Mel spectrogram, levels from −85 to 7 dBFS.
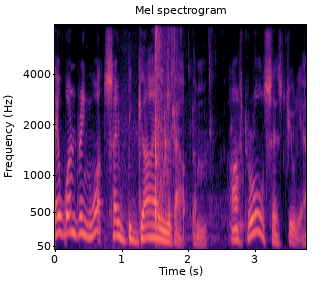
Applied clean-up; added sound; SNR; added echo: none; Bathtub (filling or washing) / Water / Splash, splatter; 10 dB; none.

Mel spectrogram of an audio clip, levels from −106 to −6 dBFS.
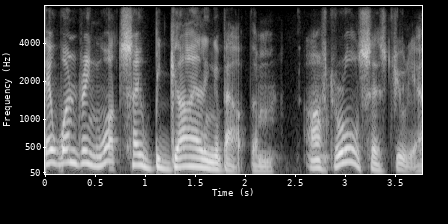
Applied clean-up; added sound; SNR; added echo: none; none; none; none.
